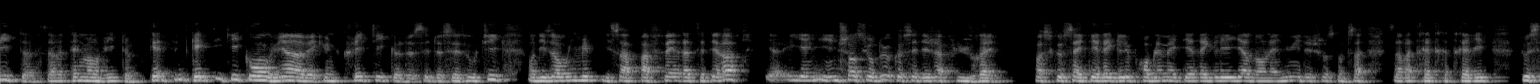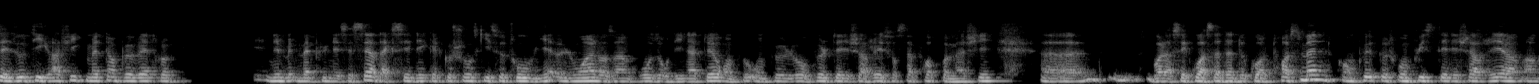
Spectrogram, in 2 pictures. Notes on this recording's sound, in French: Un extrait d'une conversation Zoom enregistrée.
